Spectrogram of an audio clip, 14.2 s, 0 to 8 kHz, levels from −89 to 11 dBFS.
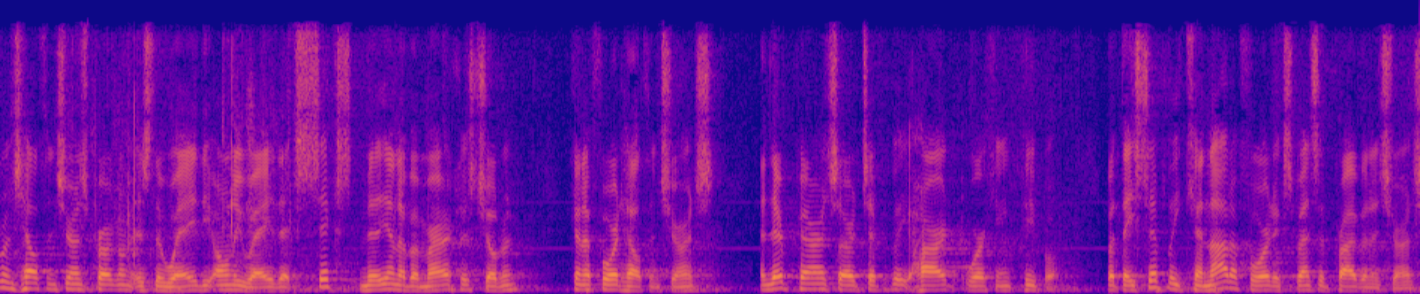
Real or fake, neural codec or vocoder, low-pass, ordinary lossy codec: real; none; 7.2 kHz; AAC, 48 kbps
